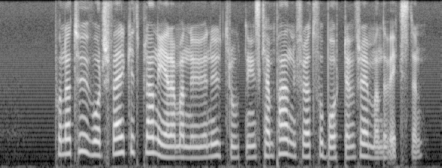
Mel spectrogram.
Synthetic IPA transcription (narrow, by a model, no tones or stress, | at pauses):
pʰɔnat̪ʰʉ̟ːɾvoːɖʂvæɾkət̪pʰlaneːɾaɾmanːʉ̟ːɛnʉ̟ːt̪ɾuːt̪nɪŋskʰampʰanjfœɾat̪foːbɔʈ̚ːd̪ɛnfɾɛmːa̰nd̪əvɛ̰kst̪ə̰n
